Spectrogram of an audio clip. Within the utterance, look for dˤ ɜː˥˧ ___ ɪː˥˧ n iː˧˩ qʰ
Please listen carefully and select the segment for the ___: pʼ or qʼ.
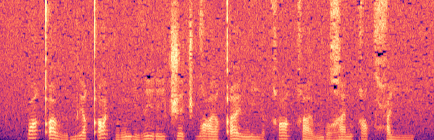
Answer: qʼ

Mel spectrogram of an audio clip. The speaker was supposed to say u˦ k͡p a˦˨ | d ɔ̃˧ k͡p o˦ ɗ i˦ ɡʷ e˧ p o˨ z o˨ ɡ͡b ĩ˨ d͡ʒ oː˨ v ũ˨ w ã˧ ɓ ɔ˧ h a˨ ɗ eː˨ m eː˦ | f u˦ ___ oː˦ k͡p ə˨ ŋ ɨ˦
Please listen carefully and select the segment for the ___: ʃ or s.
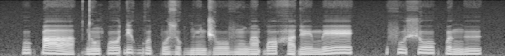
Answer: ʃ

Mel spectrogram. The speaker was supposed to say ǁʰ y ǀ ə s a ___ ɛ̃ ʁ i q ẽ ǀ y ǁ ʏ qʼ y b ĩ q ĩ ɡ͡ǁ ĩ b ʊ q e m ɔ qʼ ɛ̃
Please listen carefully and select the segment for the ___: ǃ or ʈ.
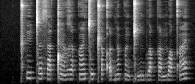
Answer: ǃ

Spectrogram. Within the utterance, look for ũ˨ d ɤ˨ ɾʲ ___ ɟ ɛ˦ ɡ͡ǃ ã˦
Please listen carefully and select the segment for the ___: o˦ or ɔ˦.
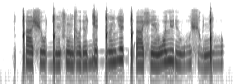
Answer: ɔ˦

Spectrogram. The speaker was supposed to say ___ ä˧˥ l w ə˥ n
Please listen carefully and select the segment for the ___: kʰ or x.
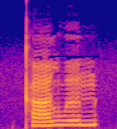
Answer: kʰ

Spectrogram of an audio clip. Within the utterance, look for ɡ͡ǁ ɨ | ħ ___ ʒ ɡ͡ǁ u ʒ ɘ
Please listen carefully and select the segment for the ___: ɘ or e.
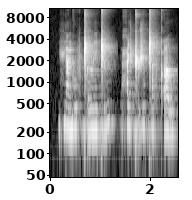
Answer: e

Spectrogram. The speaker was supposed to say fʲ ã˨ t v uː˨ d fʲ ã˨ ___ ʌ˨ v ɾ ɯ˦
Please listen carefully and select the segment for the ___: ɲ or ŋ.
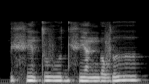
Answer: ŋ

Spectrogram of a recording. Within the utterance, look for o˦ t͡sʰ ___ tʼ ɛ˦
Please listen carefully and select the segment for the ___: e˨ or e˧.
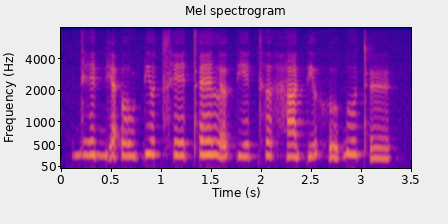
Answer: e˧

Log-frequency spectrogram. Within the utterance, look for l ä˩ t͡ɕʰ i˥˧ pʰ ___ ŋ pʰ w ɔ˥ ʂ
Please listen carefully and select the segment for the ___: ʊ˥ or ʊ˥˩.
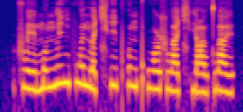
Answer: ʊ˥˩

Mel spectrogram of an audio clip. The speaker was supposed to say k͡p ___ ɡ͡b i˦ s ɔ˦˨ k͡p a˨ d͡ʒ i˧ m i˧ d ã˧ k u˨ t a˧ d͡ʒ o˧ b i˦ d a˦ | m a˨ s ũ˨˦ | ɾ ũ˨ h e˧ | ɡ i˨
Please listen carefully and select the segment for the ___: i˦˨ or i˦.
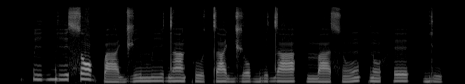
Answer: i˦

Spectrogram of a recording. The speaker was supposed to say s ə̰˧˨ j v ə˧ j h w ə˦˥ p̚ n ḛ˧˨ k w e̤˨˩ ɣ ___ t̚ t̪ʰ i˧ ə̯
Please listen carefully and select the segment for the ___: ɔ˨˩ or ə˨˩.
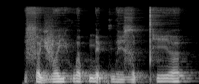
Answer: ə˨˩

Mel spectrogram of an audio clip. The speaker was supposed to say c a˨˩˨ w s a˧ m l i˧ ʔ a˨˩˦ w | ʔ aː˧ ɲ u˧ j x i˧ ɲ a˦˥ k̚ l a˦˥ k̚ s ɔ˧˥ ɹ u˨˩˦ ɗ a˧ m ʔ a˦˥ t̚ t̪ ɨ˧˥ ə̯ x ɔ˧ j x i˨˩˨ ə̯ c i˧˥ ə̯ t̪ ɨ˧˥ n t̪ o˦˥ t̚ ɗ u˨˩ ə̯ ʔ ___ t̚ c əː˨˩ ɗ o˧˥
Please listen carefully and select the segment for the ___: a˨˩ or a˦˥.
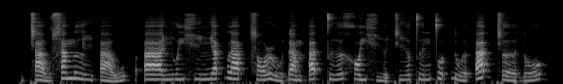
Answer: a˦˥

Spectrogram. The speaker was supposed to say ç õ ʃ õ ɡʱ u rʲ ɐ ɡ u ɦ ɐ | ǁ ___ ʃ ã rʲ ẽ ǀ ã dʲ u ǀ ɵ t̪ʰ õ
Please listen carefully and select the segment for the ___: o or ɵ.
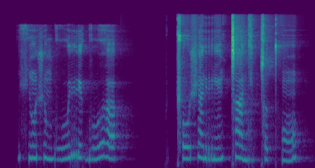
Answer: o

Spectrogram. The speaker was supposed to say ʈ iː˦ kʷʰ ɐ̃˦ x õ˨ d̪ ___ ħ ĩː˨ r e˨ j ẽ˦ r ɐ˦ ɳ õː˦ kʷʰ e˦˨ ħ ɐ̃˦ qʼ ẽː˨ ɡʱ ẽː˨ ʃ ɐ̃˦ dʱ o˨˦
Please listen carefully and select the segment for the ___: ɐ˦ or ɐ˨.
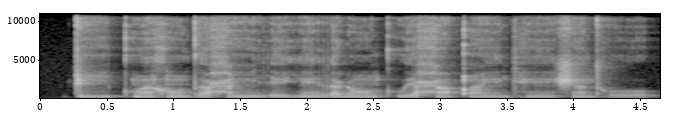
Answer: ɐ˨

